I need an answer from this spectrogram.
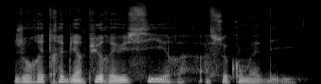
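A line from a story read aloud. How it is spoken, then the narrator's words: Very soft murmur. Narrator (French): murmura tout bas Sophie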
